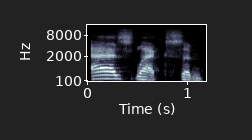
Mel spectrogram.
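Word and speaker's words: Aslaksen: That's Aslakson. Please pronounce it correctly, Aslakson.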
